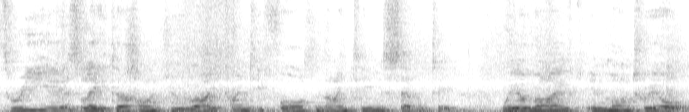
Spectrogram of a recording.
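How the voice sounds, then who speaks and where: In a room with audible echo, a woman with an English accent speaks very slowly at a fairly high pitch, her intonation monotone and flat. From England. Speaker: retired teacher and author. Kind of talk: reading aloud.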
